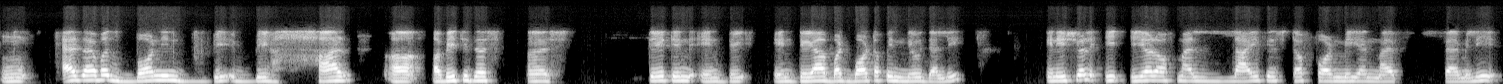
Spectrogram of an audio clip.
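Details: Young man from India who stutters, describing his own stammering on a live panel of young people who stutter; stuttering.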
